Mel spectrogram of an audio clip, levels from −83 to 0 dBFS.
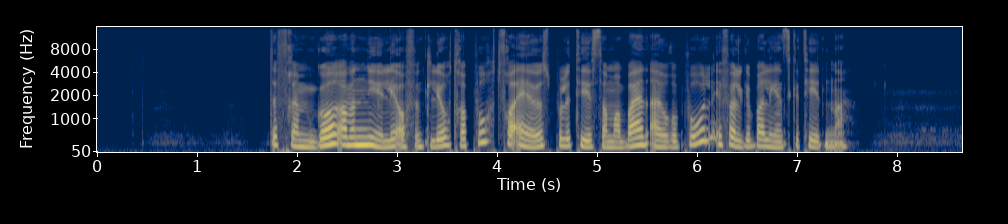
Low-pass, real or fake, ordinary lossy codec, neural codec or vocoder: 14.4 kHz; real; none; none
